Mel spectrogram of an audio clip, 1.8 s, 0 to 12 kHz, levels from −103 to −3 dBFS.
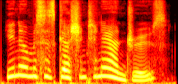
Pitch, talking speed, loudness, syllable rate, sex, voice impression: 280 Hz, 170 wpm, -17 LUFS, 5.2 syllables/s, female, feminine, slightly adult-like, slightly muffled, slightly fluent, friendly, slightly unique, slightly kind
